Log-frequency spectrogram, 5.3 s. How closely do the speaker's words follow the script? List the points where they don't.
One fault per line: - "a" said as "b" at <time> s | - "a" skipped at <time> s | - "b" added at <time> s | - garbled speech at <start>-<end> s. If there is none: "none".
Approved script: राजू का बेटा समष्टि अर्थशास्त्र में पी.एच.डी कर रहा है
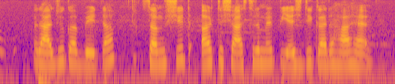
none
